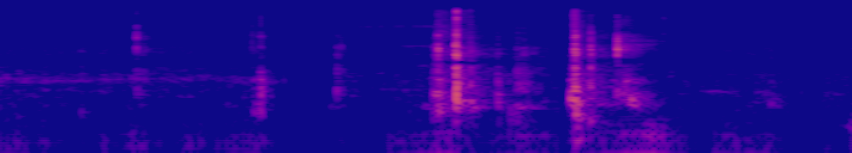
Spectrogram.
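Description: A few sharp handling clicks and knocks, about four, the loudest two a little over two and three seconds in: a TV's power cable being handled and its plug pushed into a wall socket.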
